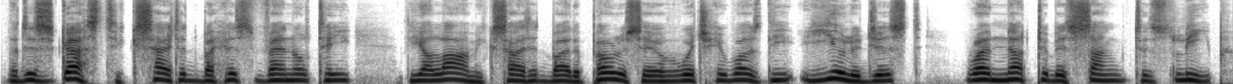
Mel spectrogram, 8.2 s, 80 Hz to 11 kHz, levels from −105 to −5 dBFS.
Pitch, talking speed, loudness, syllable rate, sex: 180 Hz, 180 wpm, -18 LUFS, 5.3 syllables/s, male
